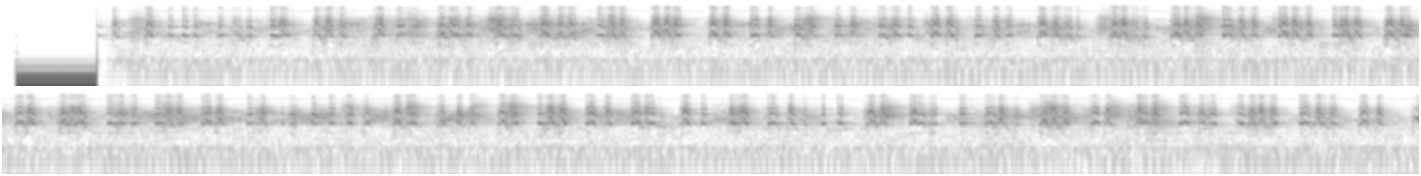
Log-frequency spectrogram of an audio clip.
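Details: Cockatiel during mating, giving harsh, rapid squawking calls in dense, continuous bursts.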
